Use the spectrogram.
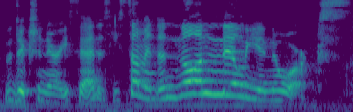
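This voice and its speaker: Female story reader, high-pitched and swooping, animated comic narration. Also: moderate pace, rough recording. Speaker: reader of fan fiction.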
